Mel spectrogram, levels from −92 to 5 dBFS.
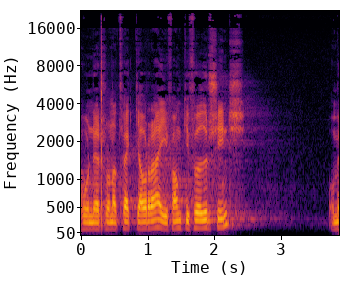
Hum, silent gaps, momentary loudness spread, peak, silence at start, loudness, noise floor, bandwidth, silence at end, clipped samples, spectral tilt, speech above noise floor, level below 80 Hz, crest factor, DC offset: none; none; 11 LU; -2 dBFS; 0 s; -16 LUFS; -63 dBFS; over 20 kHz; 0 s; under 0.1%; -4.5 dB/octave; 47 dB; -72 dBFS; 16 dB; under 0.1%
